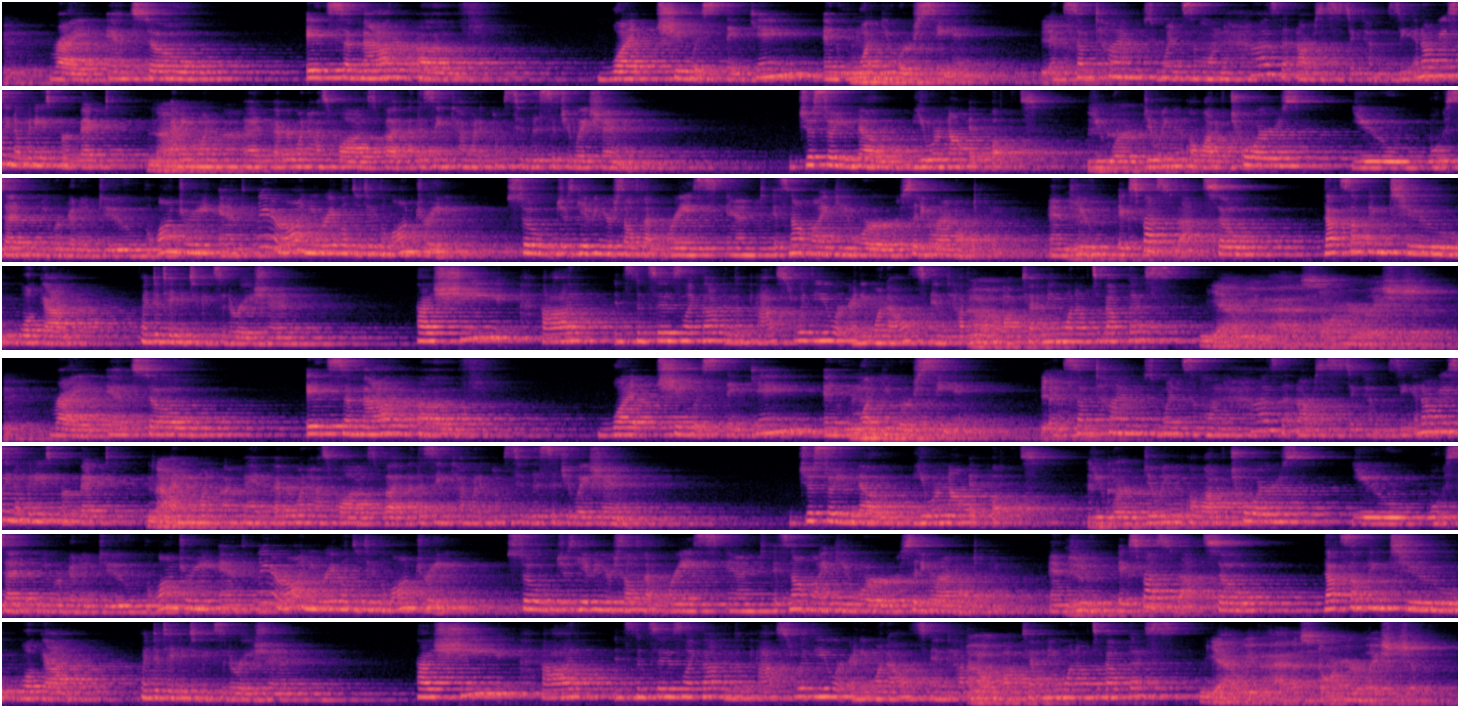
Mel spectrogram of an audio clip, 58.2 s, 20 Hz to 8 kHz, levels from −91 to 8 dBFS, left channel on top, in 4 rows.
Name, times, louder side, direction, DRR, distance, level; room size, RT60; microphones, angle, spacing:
voice 1, 0.5-2.0 3.0-4.8 5.9-7.9 8.2-9.8 10.5-15.5 16.2-20.9 22.5-24.2 24.4-24.9 25.4-27.5 28.0-33.6 34.2-39.1 39.6-41.6 42.3-44.3 45.1-46.6 47.8-49.5 49.8-55.4, left 1 dB, 15° left, -1 dB, 1.2 m, -28 dB
voice 2, 8.5-8.8 10.4-10.6 16.0-16.3 16.7-16.8 25.4-25.8 39.7-39.9 53.3-53.6 55.6-57.8, right 1 dB, 85° right, -7 dB, 1.8 m, -30 dB
9.1 x 6.5 x 7.6 m, 2.5 s
head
